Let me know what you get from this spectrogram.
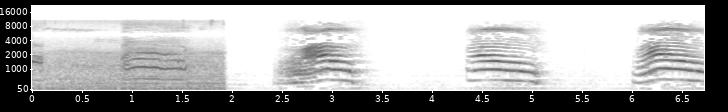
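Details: Domestic cat meowing, offered as a sound to chase away mice: a long harmonic meow over a noisy background, then three clear, loud, arched meows about every one and a half seconds in near silence.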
